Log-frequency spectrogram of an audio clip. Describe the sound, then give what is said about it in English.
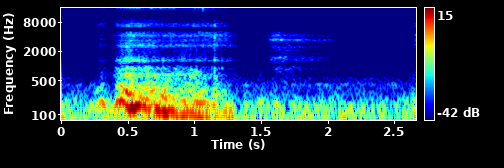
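A person imitates a quiet snore with two soft, breathy, drawn-out snoring breaths, low and rasping, separated by a short pause. “Steven said that I do a consistent snore, but it's a quiet one. It's like let me do it”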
